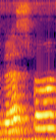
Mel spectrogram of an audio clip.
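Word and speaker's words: VSEPR: shell electron pair repulsion we just pronounce that vesper because it's a bunch of letters all together and it looks kind of like the word vespers doesn't come with that's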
